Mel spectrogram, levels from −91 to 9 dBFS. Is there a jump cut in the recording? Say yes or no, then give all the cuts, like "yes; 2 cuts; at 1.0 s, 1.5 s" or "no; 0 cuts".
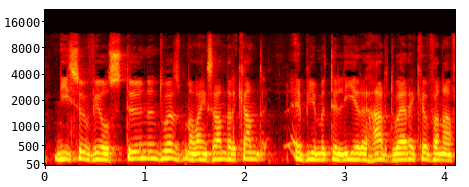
no; 0 cuts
